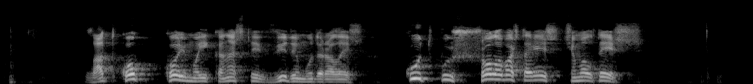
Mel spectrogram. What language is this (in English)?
Mari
